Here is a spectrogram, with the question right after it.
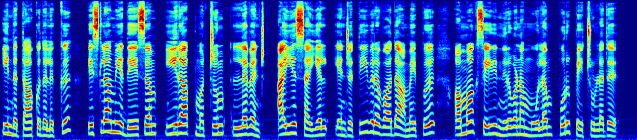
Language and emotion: Tamil, neutral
